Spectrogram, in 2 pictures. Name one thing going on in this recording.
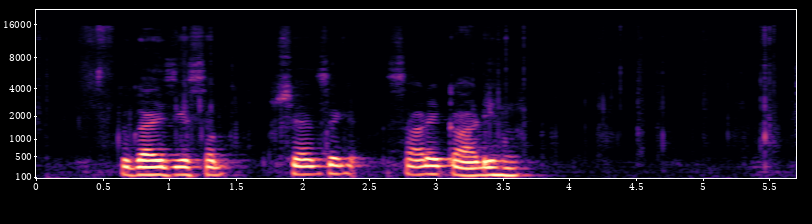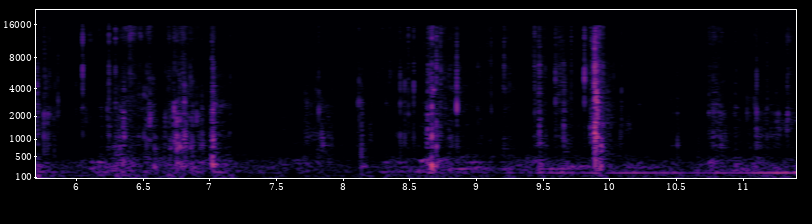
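A foil wrapper crinkles and rustles in the hands.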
